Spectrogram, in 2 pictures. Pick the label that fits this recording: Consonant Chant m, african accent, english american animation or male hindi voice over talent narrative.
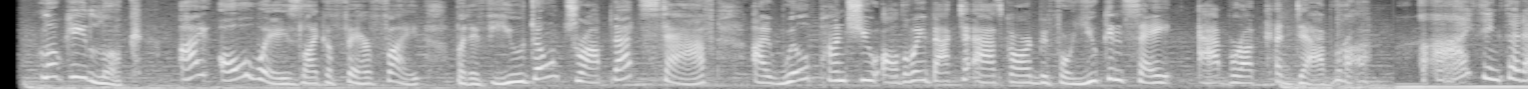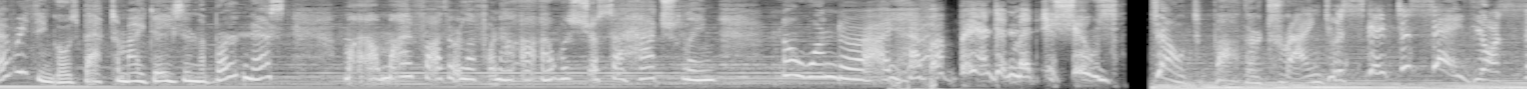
english american animation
